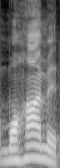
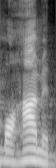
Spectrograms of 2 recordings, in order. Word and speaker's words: Muhammad: is uh uh uh mohammed i'm like your name is not muhammad bro like your name is mohammed and they'll laugh and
